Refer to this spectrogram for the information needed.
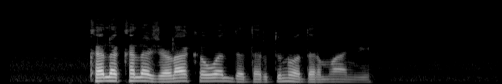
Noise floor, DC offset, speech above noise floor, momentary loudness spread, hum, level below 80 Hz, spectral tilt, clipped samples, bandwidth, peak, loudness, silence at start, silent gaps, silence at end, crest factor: -69 dBFS; under 0.1%; 47 dB; 15 LU; none; -74 dBFS; -8.5 dB/octave; under 0.1%; 7.6 kHz; -2 dBFS; -22 LUFS; 0.9 s; none; 1.35 s; 22 dB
